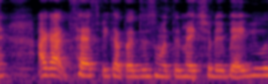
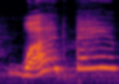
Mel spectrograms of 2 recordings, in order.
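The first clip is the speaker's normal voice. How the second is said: higher, mock-disappointed mom; 12 semitones higher than usual. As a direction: play the let-down mom. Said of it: "she tried to sound like she was disappointed".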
